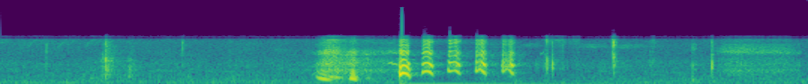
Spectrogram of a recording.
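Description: A person laughing: a quick run of short pitched "ha" pulses, about six or seven a second, beginning about two seconds in and lasting about a second and a half.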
